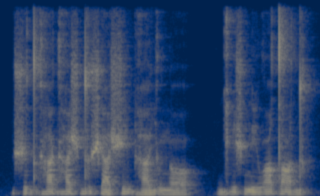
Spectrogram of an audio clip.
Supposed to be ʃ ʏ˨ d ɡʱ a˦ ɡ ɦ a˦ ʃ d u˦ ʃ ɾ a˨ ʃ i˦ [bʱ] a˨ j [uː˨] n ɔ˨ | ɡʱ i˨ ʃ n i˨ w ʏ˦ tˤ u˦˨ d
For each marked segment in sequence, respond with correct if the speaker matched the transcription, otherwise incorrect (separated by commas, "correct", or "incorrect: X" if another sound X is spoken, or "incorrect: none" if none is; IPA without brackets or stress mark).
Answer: correct, incorrect: u˨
